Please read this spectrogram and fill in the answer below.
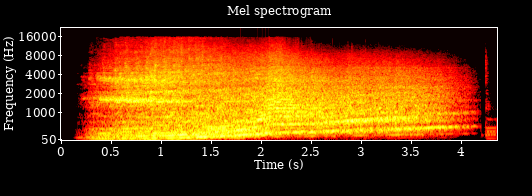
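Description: Car engine revving up while the tyres squeal in a burnout, its pitch climbing steadily; it fades out near the end.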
